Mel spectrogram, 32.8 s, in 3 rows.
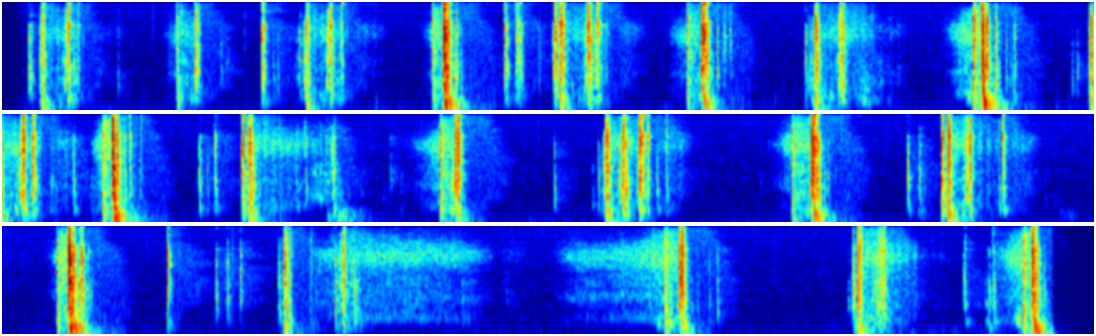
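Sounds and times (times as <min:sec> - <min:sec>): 
household cabinet latch opening and closing: 0:00.3 - 0:01.0, 0:01.7 - 0:03.6, 0:04.3 - 0:06.2, 0:06.8 - 0:07.4, 0:08.0 - 0:08.7, 0:09.7 - 0:14.6, 0:15.2 - 0:15.8, 0:16.8 - 0:17.7, 0:18.8 - 0:21.1, 0:22.4 - 0:23.0, 0:24.0 - 0:25.6, 0:28.3 - 0:29.1, 0:30.3 - 0:32.4.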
